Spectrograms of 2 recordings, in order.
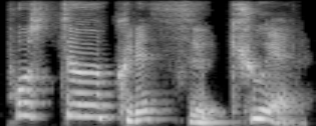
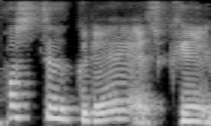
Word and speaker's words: PostgreSQL: 저 같은 경우 그냥 포스트그레 SQL 이런 식으로 그냥 편안하게 말씀을 드리지만 일반적으로 공식적인 발음은 포스트그레스 QL 이렇게 발음을 하시는 걸 권장드립니다.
